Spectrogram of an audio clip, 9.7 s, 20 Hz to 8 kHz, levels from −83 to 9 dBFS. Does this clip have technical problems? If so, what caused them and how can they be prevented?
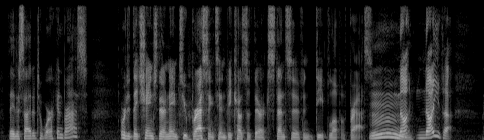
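No, there are no technical problems in this clip.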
